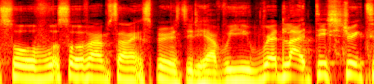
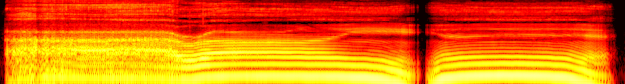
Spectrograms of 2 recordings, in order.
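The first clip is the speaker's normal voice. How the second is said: realization; much slower than usual. Real, not acted. Host realizing the munchies joke.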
